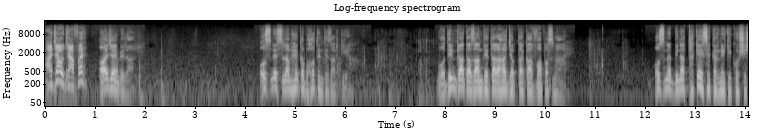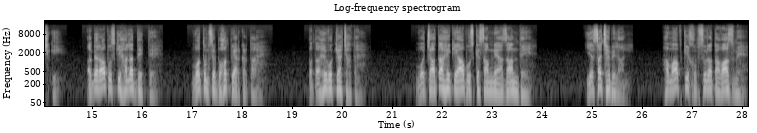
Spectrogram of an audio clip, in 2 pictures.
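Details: Adult man, acted dramatic scene; normal speech.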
